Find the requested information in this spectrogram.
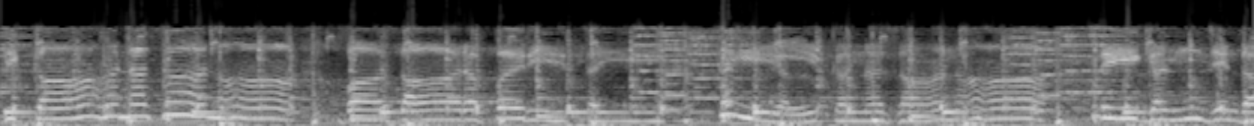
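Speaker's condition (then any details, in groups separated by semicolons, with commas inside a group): No condition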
